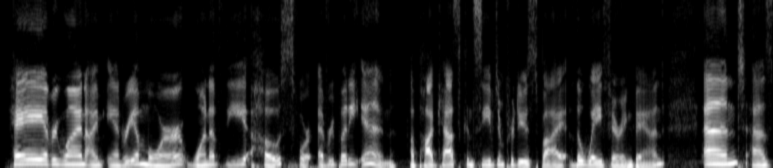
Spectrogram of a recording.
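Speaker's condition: No condition

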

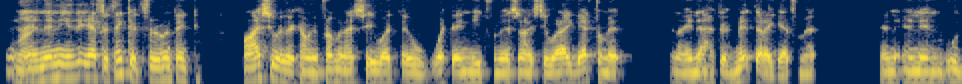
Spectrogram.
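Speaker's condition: Parkinson's disease; earlier struggled to recall and speak script lines

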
